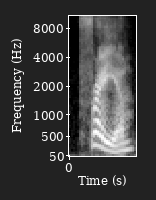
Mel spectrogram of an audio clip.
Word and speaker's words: Freyja: Freyja, pronounced Freyja, is not just a love goddess.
